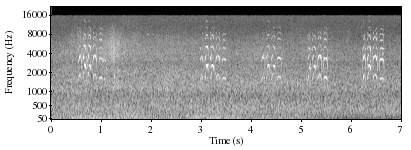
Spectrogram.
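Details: Black oystercatchers at a chick-feeding site give scattered short bursts of sharp, repeated piping whistles, somewhat muffled beneath a loud wash of ocean surf.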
